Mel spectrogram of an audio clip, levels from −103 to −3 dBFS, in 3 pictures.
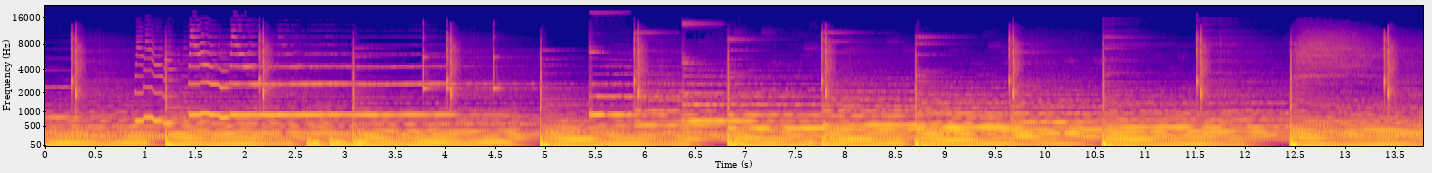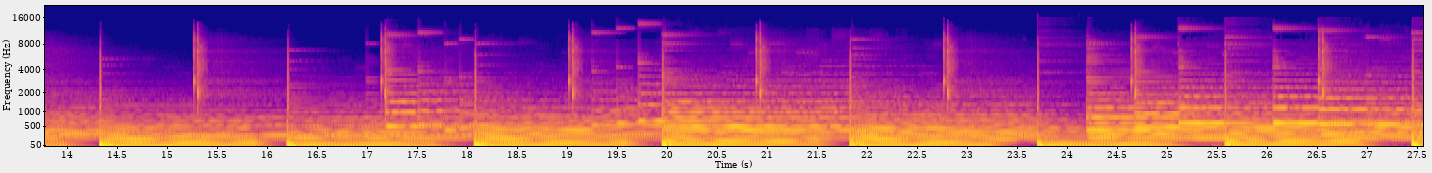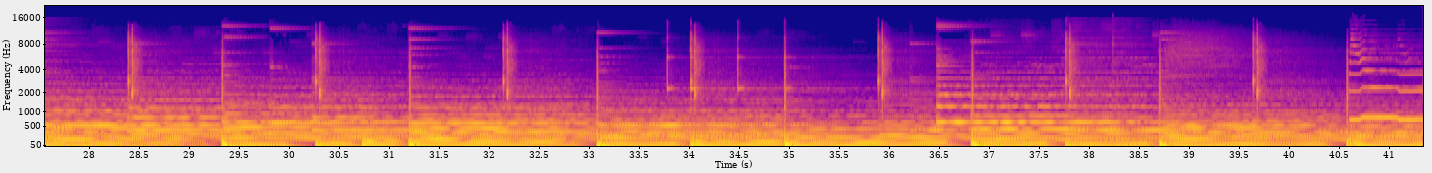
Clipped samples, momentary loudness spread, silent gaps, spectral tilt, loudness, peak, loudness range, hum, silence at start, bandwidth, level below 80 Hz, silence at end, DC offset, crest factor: under 0.1%; 6 LU; none; -7.5 dB/octave; -20 LUFS; -4 dBFS; 4 LU; none; 0 s; 11.5 kHz; -20 dBFS; 0 s; under 0.1%; 14 dB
